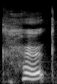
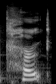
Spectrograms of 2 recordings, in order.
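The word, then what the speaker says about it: Krk: Uh we woke up and today we went for a day out to an island called Kirk. I think that's how you say it. It's spelled K R K and it's about an hour's drive from here.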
